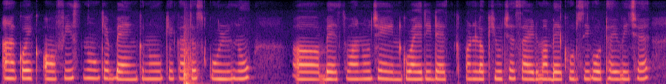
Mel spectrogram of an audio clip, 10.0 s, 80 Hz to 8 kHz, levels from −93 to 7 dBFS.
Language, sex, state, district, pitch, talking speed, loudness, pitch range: Gujarati, female, Gujarat, Valsad, 265 Hz, 145 wpm, -17 LUFS, 260-280 Hz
